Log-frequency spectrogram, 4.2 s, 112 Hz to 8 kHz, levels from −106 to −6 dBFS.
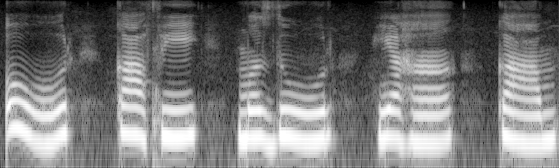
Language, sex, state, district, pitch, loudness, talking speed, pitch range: Hindi, female, Himachal Pradesh, Shimla, 240 Hz, -13 LUFS, 70 wpm, 230-255 Hz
